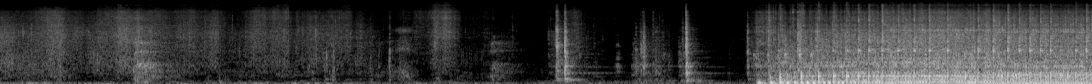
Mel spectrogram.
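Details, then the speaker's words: Vintage two-stroke snowmobile with fuel dribbling from the carb, after a new spark plug: loud, raspy, sputtering uneven running while spitting lots of fuel; rich running, owner suspects carb problem needing rebuild or the jet fitted. "you have it is spitting fuel that's a lot of fuel isn't it yeah it is spitting a ton of fuel"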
